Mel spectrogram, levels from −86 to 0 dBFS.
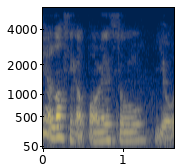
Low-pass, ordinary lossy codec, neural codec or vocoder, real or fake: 5.4 kHz; none; none; real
